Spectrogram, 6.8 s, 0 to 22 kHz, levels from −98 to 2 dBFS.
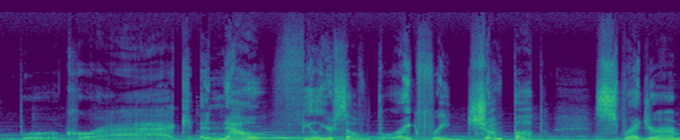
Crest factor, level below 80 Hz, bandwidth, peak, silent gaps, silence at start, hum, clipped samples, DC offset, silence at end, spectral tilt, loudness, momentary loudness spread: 20 dB; -44 dBFS; 19.5 kHz; -12 dBFS; none; 0 s; none; under 0.1%; under 0.1%; 0 s; -3.5 dB/octave; -30 LUFS; 10 LU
